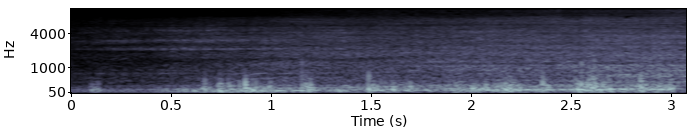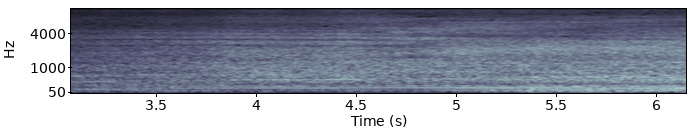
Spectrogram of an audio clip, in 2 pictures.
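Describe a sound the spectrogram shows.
An off-road vehicle's engine rumbles as it drives closer over rough ground.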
